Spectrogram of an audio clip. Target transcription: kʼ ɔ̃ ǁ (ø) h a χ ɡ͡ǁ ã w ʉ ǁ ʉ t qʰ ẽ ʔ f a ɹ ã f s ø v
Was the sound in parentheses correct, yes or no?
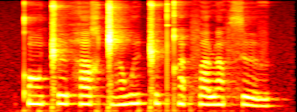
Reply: yes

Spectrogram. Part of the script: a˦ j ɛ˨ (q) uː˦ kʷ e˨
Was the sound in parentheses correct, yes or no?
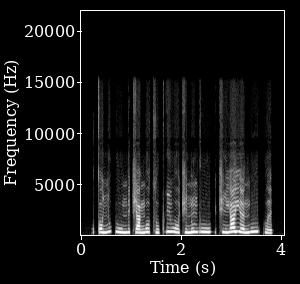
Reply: no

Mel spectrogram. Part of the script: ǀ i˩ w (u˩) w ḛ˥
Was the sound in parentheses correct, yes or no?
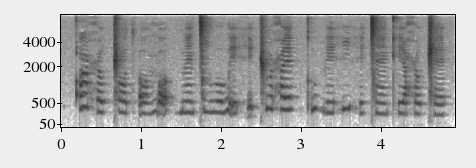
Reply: no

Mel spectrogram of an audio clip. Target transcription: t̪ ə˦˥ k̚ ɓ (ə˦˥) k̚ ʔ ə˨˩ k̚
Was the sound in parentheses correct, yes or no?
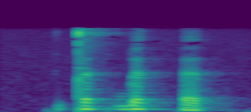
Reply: yes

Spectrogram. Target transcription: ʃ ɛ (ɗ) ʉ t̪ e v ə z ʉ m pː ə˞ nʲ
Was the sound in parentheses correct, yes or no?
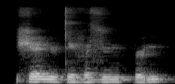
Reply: no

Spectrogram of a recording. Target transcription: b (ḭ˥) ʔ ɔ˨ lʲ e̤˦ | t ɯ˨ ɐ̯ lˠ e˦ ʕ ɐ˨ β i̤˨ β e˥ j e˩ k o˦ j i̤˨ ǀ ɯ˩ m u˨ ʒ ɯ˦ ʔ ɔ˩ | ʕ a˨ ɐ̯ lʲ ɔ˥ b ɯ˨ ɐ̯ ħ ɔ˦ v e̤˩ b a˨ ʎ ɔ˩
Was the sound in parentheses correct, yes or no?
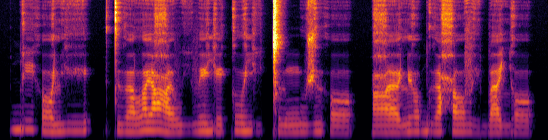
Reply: no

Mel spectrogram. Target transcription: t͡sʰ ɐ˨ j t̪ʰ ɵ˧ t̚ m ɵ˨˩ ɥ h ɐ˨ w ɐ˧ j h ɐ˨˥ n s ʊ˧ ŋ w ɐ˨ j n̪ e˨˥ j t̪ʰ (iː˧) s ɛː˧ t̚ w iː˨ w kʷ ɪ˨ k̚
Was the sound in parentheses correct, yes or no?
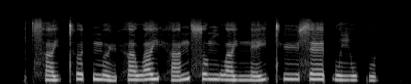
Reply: no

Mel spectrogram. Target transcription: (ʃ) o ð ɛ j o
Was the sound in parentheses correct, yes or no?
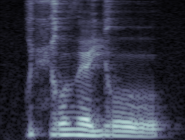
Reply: no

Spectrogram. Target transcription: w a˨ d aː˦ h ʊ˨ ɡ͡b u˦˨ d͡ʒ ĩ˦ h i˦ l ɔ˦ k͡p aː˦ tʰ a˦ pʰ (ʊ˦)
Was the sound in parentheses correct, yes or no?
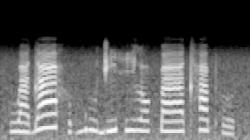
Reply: no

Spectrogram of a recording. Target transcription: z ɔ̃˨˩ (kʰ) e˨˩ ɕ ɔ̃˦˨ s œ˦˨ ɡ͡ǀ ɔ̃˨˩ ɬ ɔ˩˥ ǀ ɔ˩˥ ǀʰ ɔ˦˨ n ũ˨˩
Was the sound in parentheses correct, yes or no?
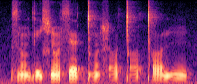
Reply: no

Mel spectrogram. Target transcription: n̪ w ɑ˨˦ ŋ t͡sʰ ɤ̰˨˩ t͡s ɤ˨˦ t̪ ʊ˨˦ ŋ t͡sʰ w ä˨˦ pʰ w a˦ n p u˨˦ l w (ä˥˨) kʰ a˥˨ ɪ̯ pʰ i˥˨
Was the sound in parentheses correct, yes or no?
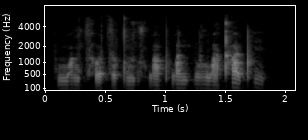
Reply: no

